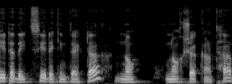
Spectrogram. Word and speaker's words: নকশী কাঁথা: নকশী কাঁথা বা কাঁথা লেখা রয়েছে বাট এটার উচ্চারণটা হচ্ছে নকশী কাঁথা ঠিক আছে এখন এইখানে দেখেন কয়েকটা কি ওয়ার্ডস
